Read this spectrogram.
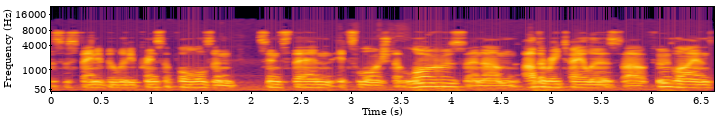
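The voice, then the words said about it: Slight Australian accent. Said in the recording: “It sounds like you have a bit of an Australian accent.”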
